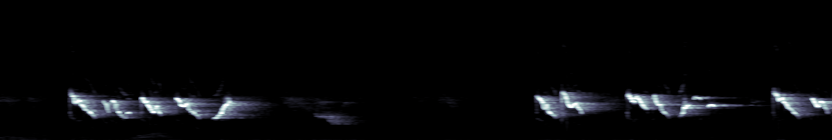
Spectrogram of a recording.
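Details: Dakun white-eye singing energetically, a master recording for training other white-eyes: bursts of three or four high, sharply descending chirped notes in quick series, a soft lower note, a pause, then more rapid phrases.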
